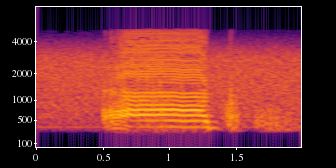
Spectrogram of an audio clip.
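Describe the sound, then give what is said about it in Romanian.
A steady, buzzy tone with stacked harmonics, the tone that opens a radio repeater, sounds for just under a second over hissy, band-limited radio static, followed by a brief blip before the static carries on alone. “Ai dreptate că tu ai 1, 2, 3 acolo, ai tona, tonul de, care deschide.”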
